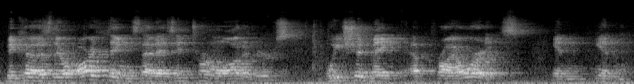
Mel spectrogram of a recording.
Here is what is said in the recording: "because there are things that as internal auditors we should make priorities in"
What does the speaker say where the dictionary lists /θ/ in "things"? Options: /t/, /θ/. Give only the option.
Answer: /θ/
